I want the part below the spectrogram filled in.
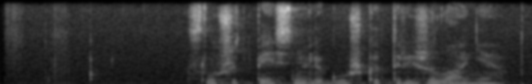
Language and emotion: Russian, neutral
